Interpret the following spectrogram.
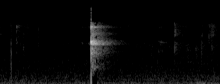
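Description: A single sharp click or snap a little under a second in, over faint room tone with a few soft ticks.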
